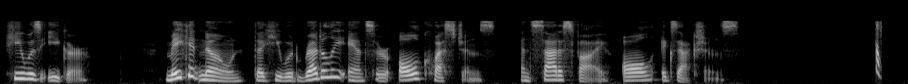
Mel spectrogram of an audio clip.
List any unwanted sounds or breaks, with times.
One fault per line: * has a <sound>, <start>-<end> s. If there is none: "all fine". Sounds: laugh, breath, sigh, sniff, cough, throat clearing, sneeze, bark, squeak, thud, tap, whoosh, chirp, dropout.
* has a chirp, 8.8-8.8 s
